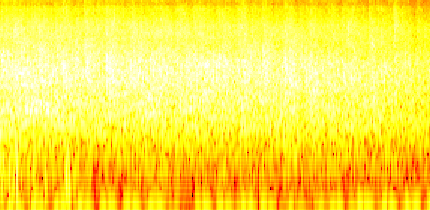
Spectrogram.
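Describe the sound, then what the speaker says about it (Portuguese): A church congregation at a pastors' gathering applauds Jesus, with dense, continuous clapping filling the room and a few louder claps near the start, fading slightly toward the end. "dá um aplauso aí a Jesus."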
